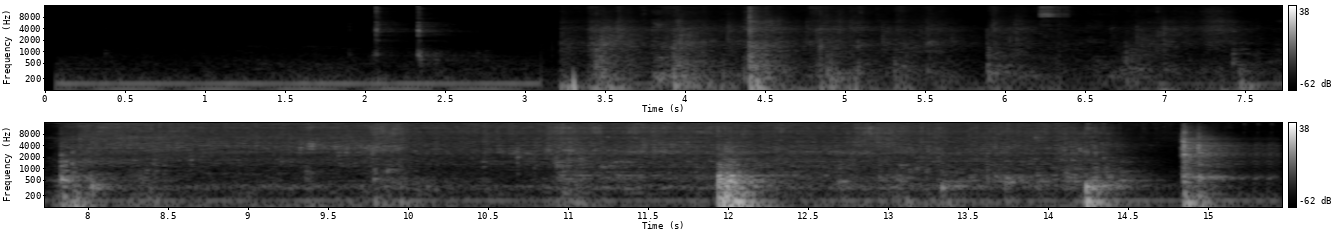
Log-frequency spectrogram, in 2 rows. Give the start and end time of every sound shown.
[2.02, 2.46] light switch
[3.16, 7.60] footsteps
[7.77, 12.01] running water
[14.83, 15.17] cutlery and dishes

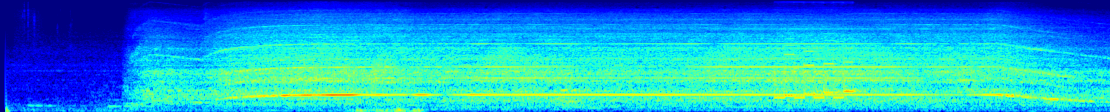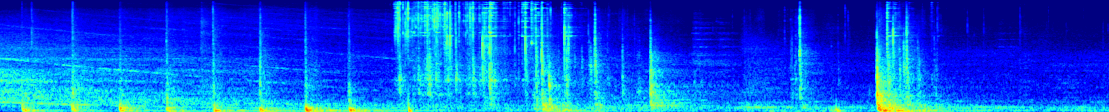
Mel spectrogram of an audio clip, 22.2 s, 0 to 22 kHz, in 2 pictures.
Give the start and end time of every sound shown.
[1.14, 17.72] vacuum cleaner
[7.59, 8.79] bell ringing
[11.22, 15.00] footsteps
[15.01, 16.92] keys
[16.45, 20.65] door

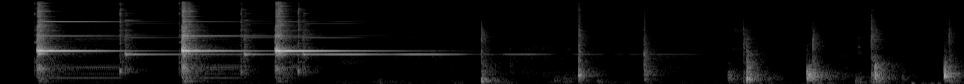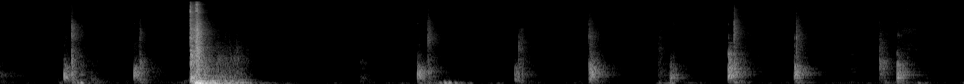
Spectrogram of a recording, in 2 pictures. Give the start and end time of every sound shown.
[0.32, 5.59] bell ringing
[7.37, 11.16] footsteps
[11.51, 12.19] door
[13.77, 18.78] footsteps

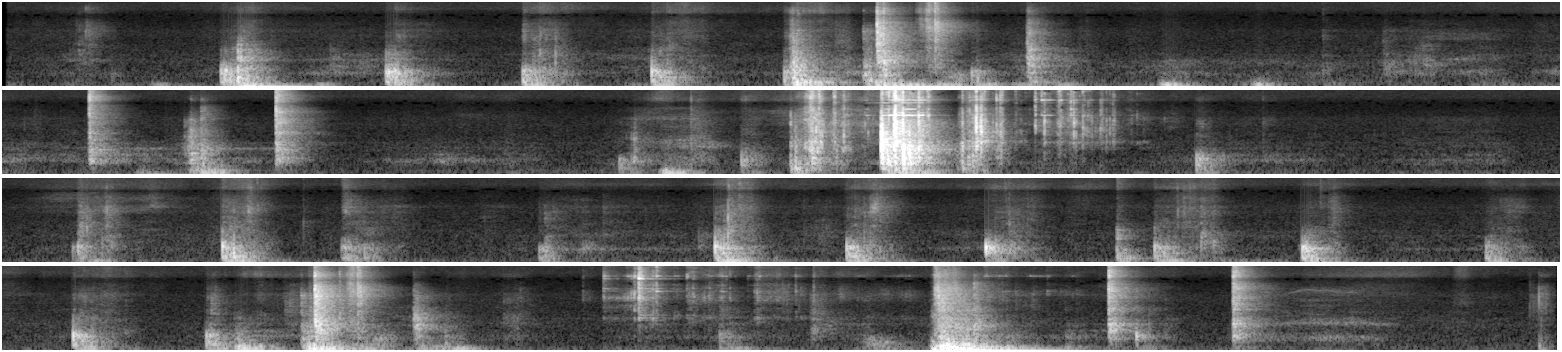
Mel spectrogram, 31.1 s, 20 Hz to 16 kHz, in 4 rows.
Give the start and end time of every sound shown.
[1.04, 4.23] footsteps
[4.30, 5.32] door
[8.10, 8.50] light switch
[9.04, 9.39] light switch
[10.78, 11.74] footsteps
[11.73, 13.46] keys
[13.63, 14.06] footsteps
[15.90, 24.79] footsteps
[24.79, 25.75] door
[26.31, 28.70] keys
[27.99, 28.69] door
[28.74, 29.23] light switch
[29.42, 29.76] light switch

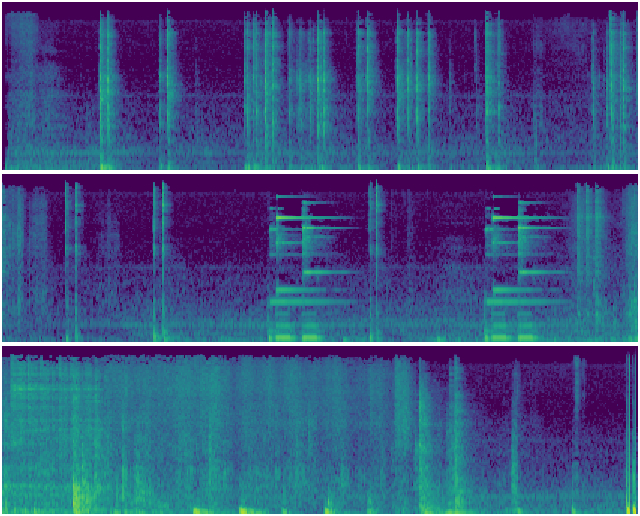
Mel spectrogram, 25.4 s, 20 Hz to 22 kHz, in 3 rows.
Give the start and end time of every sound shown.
[1.23, 1.50] keyboard typing
[2.04, 2.31] keyboard typing
[3.19, 8.44] keyboard typing
[12.03, 13.26] phone ringing
[14.90, 16.11] phone ringing
[19.46, 22.04] footsteps
[22.49, 23.14] door

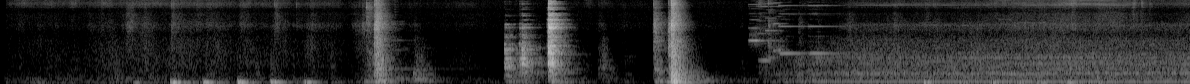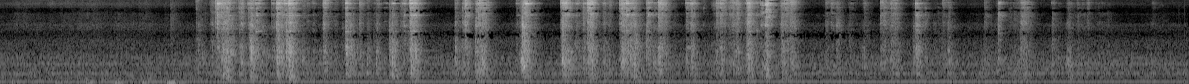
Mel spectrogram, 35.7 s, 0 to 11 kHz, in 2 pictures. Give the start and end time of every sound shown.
[2.28, 5.27] footsteps
[5.37, 6.39] microwave
[7.48, 8.96] cutlery and dishes
[9.55, 35.63] microwave
[11.21, 13.16] phone ringing
[20.95, 34.06] cutlery and dishes

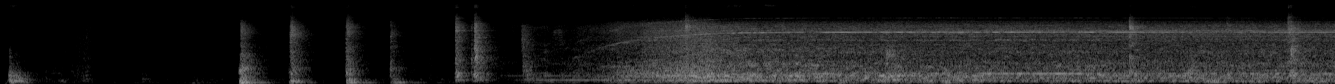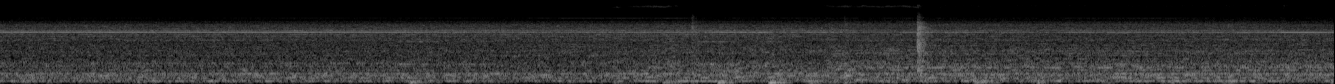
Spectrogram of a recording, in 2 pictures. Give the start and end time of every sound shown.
[5.91, 26.70] vacuum cleaner
[17.10, 18.79] phone ringing
[19.71, 21.73] phone ringing

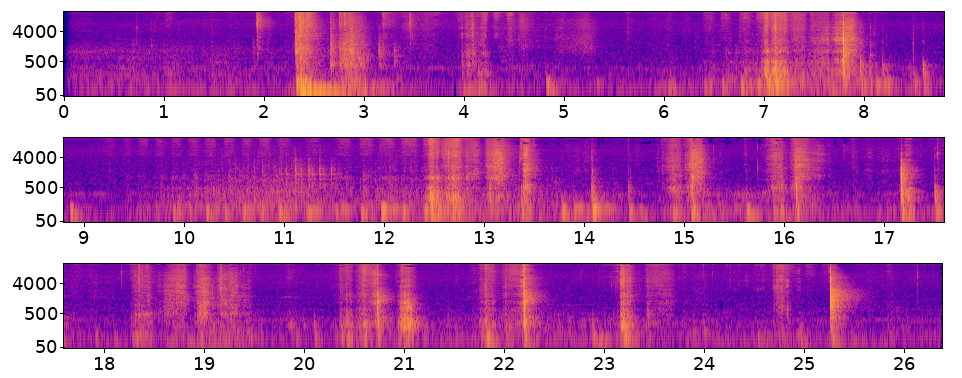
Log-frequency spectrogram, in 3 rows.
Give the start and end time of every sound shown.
[1.91, 3.61] window
[6.47, 8.60] cutlery and dishes
[12.27, 13.64] cutlery and dishes
[14.84, 16.48] cutlery and dishes
[16.95, 23.61] cutlery and dishes
[24.69, 25.62] cutlery and dishes

